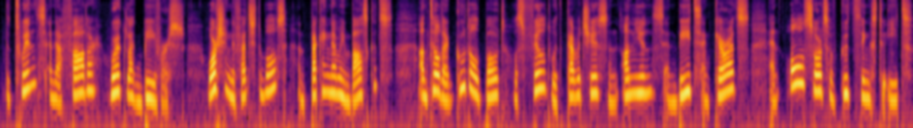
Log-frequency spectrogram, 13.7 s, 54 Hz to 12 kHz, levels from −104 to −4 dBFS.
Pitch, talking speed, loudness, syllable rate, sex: 225 Hz, 170 wpm, -20 LUFS, 4.5 syllables/s, female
